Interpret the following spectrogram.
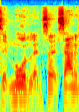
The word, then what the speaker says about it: Magdalen: college and then just instead of pronouncing it magdalen he's pronounced it modeling so it sounded like orderly so now everyone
